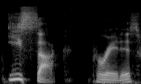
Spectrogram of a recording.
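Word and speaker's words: Isaac Paredes: over this past week taking a look at isak paredes which i found out that's the proper way to pronounce it according to our buddy britton allen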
